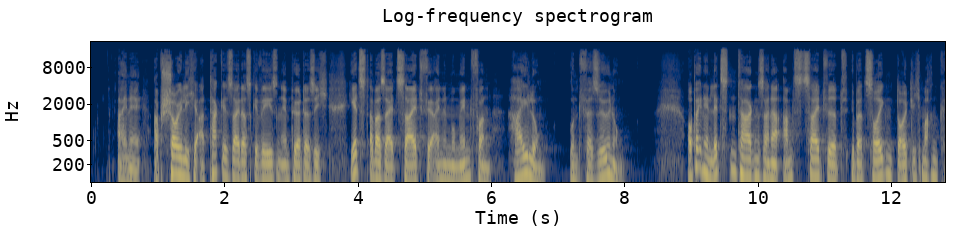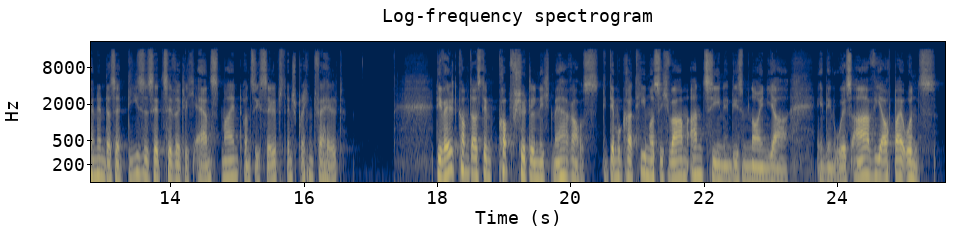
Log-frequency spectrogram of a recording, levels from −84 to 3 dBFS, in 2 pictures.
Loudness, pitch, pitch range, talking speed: -27 LUFS, 115 Hz, 100-125 Hz, 165 wpm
